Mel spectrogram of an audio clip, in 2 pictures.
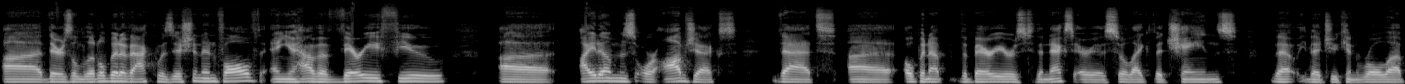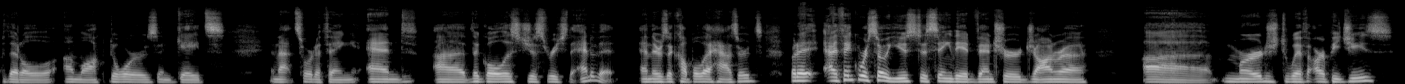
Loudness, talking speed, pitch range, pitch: -23 LUFS, 175 wpm, 115-135 Hz, 125 Hz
